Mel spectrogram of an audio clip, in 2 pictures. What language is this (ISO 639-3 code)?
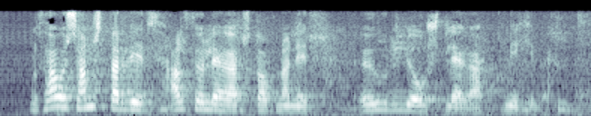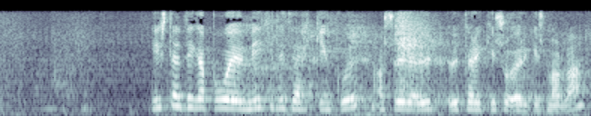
isl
